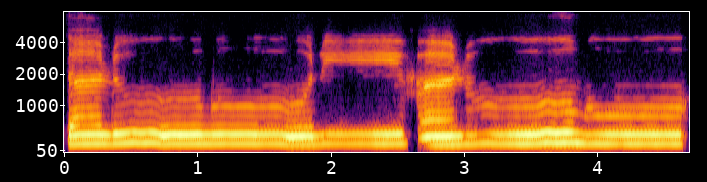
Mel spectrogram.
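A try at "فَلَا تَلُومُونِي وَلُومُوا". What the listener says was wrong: Bukan palumu, walumu. Fala talumuni walumu.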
